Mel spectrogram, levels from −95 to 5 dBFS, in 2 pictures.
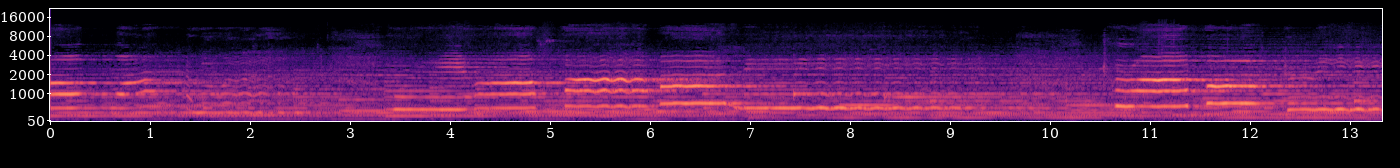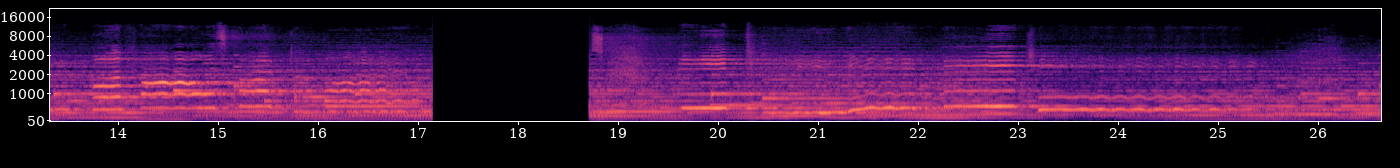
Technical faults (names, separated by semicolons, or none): rebuffering stall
